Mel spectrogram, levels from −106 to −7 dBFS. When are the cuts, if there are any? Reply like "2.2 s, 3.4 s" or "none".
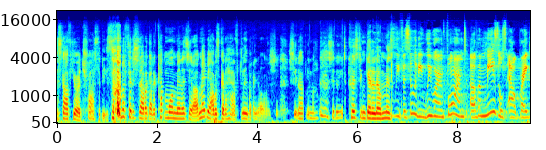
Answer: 5.2 s, 6.8 s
